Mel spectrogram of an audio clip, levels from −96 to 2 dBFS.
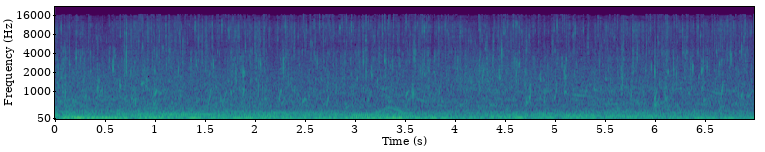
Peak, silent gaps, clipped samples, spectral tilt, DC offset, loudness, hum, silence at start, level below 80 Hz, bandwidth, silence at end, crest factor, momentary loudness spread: -18 dBFS; none; under 0.1%; -4.5 dB/octave; under 0.1%; -40 LUFS; none; 0 s; -40 dBFS; 17 kHz; 0 s; 20 dB; 4 LU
